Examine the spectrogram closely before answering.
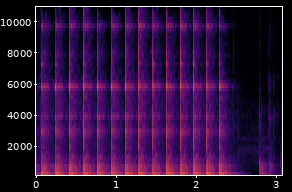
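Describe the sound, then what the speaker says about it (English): A hammer taps on a wire fish fin for necklace wirework, about a dozen sharp, evenly spaced metallic strikes in a steady rhythm, close and clear, ending with a couple of lighter knocks. "just hammer the other fin, just moving it slightly away from the body and only hammer the fin and the curl"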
